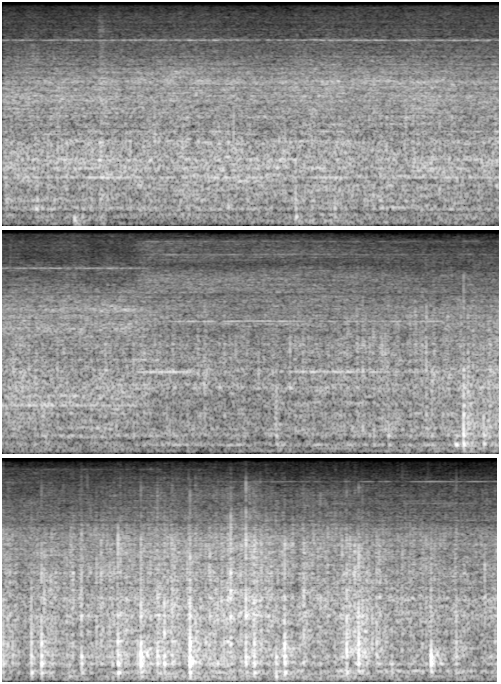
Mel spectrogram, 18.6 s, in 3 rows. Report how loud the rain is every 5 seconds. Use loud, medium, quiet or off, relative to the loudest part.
medium, medium, loud, loud.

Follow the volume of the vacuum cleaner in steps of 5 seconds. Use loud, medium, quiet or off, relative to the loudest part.
loud, loud, medium, medium.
